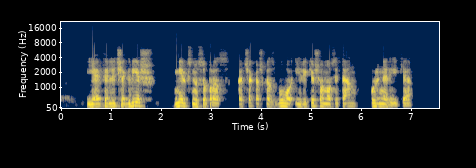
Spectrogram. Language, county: Lithuanian, Šiauliai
